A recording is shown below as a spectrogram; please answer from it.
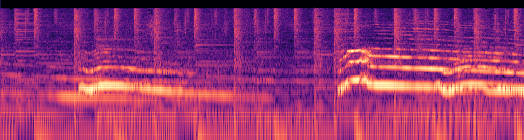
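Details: Golden jackal. A golden jackal gives a long, wailing howl that rises slightly and then slowly falls, followed by a second, higher howl. Rhythmic music with a steady beat plays underneath throughout.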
